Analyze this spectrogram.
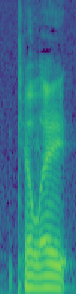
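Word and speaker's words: Caillat: Colby Kelly, because she's like French.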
